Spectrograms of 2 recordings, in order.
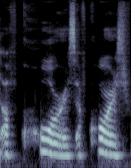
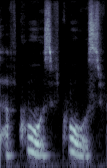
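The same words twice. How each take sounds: First: "of course" with a pronounced American R; "course" said rhotic, American style. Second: "of course" without the R; softer "course" with a long open vowel; British, no R. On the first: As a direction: sound the R in "course". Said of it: "I'm pretty good at pronouncing". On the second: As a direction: drop the R in "course", British style. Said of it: "back then when I learned English". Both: Shown as a demonstration.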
